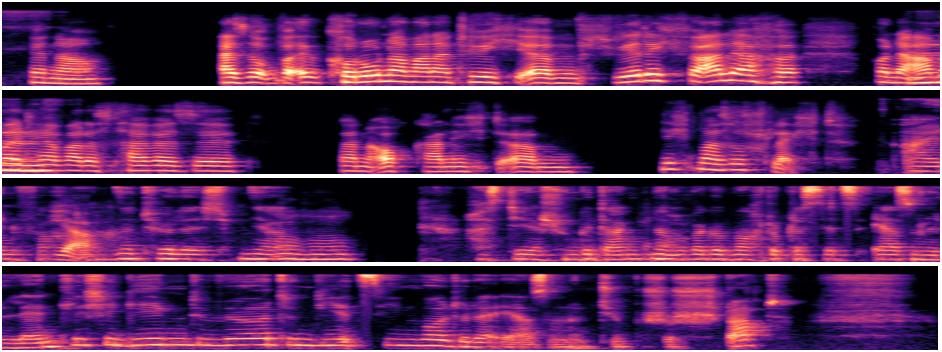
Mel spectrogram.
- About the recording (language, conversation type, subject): German, advice, Wie hast du dich für einen Umzug entschieden, um dein Lebensgleichgewicht zu verbessern?
- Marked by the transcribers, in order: none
